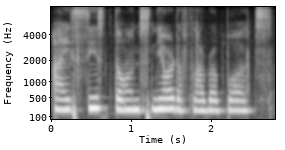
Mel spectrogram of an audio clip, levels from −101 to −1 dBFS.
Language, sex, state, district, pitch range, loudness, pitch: English, female, Nagaland, Kohima, 215-240 Hz, -14 LUFS, 230 Hz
